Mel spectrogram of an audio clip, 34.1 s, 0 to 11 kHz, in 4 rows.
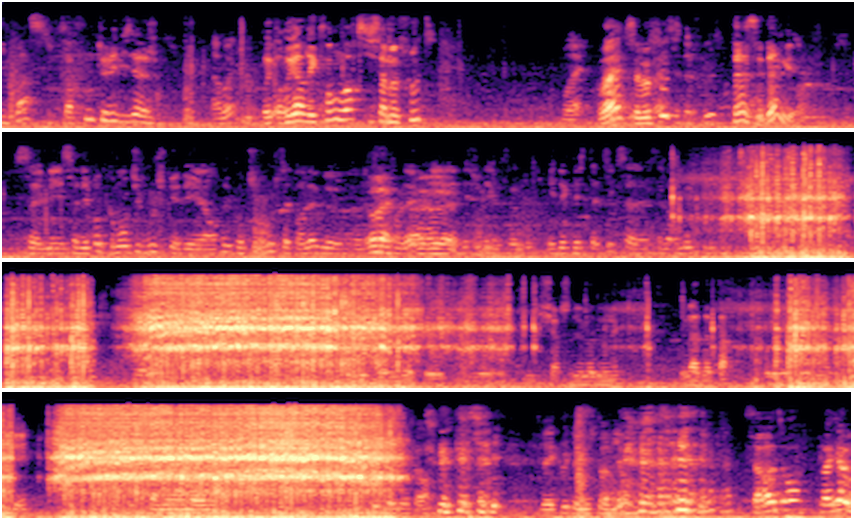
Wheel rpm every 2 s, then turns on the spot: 0, 0, 0, 0, 0, 0, 0, 10, 30, 120, 70, 0, 20, 140, 100, 0, 0.
16-18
